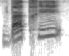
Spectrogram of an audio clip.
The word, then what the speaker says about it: batterie: Aqui eu tenho nom, nom, préféré, préféré, répéter, répéter, batterie, batterie, rivière. rivière, Voilà. Batterie que é legal porque tem um E no meio que não se pronuncia, tá?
